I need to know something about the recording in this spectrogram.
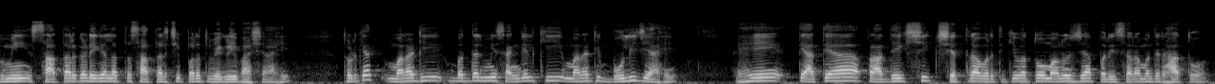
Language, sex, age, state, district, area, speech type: Marathi, male, 45-60, Maharashtra, Nashik, urban, spontaneous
